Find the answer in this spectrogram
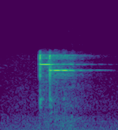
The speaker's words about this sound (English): All I got was a chime.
